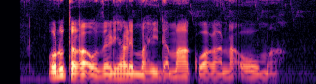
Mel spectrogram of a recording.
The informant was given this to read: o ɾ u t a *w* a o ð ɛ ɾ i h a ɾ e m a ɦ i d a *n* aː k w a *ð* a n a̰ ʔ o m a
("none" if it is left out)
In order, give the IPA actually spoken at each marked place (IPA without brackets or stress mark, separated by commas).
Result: ɣ, m, ɣ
